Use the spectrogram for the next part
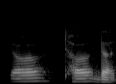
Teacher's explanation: ट ठ ड, देखिए मूर्धा से बोल रहे हैं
